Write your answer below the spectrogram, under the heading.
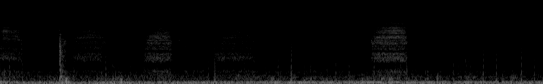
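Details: Wild barn owl with her tiny chicks: short, harsh, breathy hissing bursts, each under half a second, come in an irregular series over a steady low hum.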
